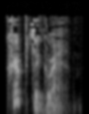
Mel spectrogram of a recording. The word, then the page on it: cryptogam: British English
